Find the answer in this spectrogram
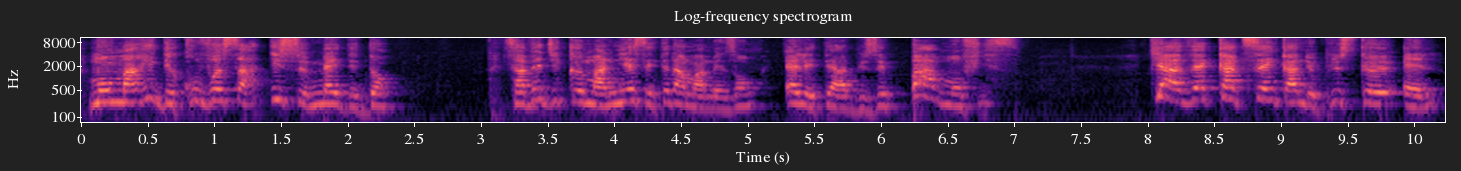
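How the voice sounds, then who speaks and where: A woman storyteller retelling a listener's testimony in first person, with hushed, emotional dips and rises. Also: medium pitch, breathy edge.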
